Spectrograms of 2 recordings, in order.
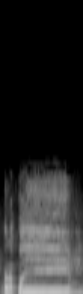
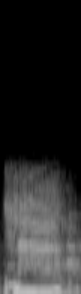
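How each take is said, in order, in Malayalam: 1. ദീർഘ സ്വരം വ്യക്തമായ 'ee' ശബ്ദമാണ്. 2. ദീർഘ സ്വരം 'o' ശബ്ദത്തിലേക്ക് ചായുന്നു. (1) "ഈ കാരത്തിൽ പോയിടാണ് റഹീം റഹീം റഹീം ഇങ്ങനെ പറഞ്ഞു" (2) "ഓ കാരത്തെ ടൈപ്പിൽ ചൊമ്മാൽമാർ ഓതുറാറ് അതും അതും റോങ്"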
